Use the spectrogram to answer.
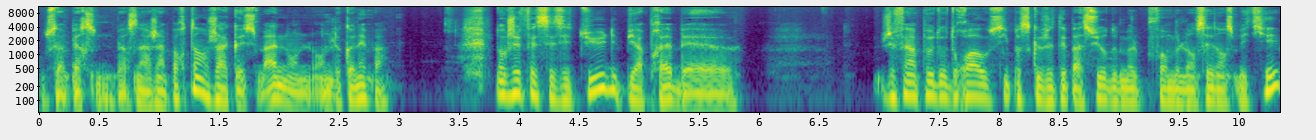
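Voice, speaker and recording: A man with a very deep, low voice speaks at a fairly quick pace, somewhat breathy and with lively intonation, broken by long, frequent pauses. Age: 50s. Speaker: veteran theatre actor and teacher. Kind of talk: panel discussion. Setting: live recording before an audience.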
